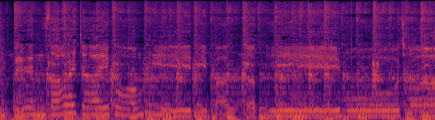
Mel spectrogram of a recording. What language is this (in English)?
Thai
